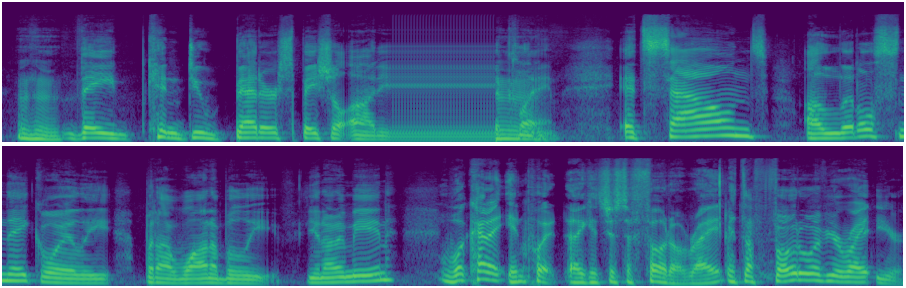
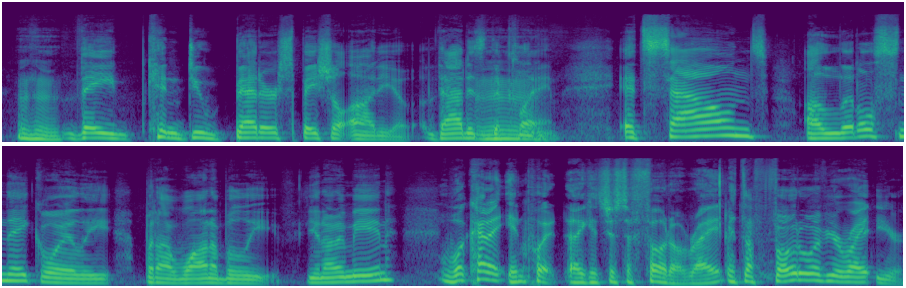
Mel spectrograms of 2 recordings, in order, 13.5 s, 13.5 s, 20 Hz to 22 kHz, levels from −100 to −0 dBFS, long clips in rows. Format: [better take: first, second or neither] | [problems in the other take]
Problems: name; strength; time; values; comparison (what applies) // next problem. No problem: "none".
second | audio freezing; at 3 s for 1 s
